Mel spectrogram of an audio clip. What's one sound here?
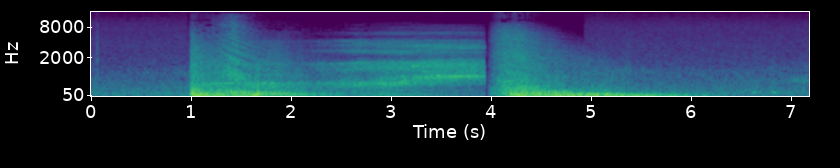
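A figure slides down a rope with a loud rushing whoosh.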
